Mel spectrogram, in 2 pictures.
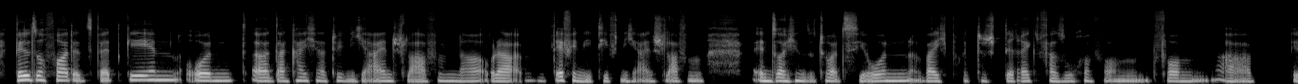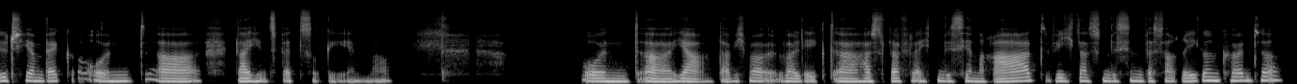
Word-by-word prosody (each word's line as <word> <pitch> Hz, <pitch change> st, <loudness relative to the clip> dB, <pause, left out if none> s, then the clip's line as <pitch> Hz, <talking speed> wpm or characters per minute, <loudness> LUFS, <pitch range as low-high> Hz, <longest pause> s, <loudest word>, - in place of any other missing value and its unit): will 200 Hz, +2 st, +9 dB
sofort 190 Hz, -2 st, +3 dB
ins 160 Hz, -, -1 dB
Bett 90 Hz, 0 st, -2 dB
gehen. 205 Hz, 0 st, +4 dB
Und, 170 Hz, -5 st, +3 dB, 0.2 s
äh, 155 Hz, 0 st, +3 dB
dann 155 Hz, 0 st, -2 dB
kann 175 Hz, 0 st, 0 dB
ich 165 Hz, +1 st, -4 dB
natürlich 145 Hz, -, -3 dB
nicht 75 Hz, -, -4 dB
einschlafen, 155 Hz, -, -1 dB
ne, 150 Hz, +1 st, -1 dB
oder 145 Hz, -1 st, +1 dB, 0.3 s
definitiv 155 Hz, -5 st, 0 dB
nicht 145 Hz, +1 st, -4 dB
einschlafen 130 Hz, -, -3 dB, 0.5 s
in 160 Hz, -2 st, +3 dB
solchen 160 Hz, 0 st, +2 dB
Situationen, 165 Hz, +2 st, 0 dB
weil 150 Hz, -1 st, +3 dB
ich 145 Hz, -, -10 dB
praktisch 155 Hz, -2 st, -6 dB
direkt 150 Hz, 0 st, -2 dB
versuche, 145 Hz, +2 st, -4 dB
vom 75 Hz, -, -4 dB
vom, 150 Hz, +4 st, -2 dB, 0.2 s
äh, 140 Hz, -1 st, -2 dB, 0.4 s
Bildschirm 165 Hz, -1 st, +2 dB
weg 155 Hz, +2 st, -1 dB
und, 150 Hz, -, 0 dB
äh, 140 Hz, -, +2 dB, 0.3 s
gleich 140 Hz, 0 st, +4 dB
ins 145 Hz, -2 st, -3 dB
Bett -, -, -5 dB
zu -, -, -5 dB
gehen, -, -, -7 dB
ne? -, -, -5 dB, 1.9 s
Und, 140 Hz, -4 st, +3 dB
äh, 135 Hz, -3 st, +4 dB
ja, 135 Hz, -1 st, +2 dB
da -, -, -4 dB
habe 135 Hz, -, -2 dB
ich 145 Hz, -, -6 dB
mal 150 Hz, -2 st, 0 dB
überlegt. 140 Hz, -2 st, -1 dB
Äh, -, -, -1 dB
hast 140 Hz, 0 st, +2 dB
du -, -, -23 dB
da 145 Hz, 0 st, +2 dB
vielleicht 140 Hz, 0 st, -4 dB
'n 160 Hz, -, +1 dB
bisschen 145 Hz, -1 st, -1 dB
Rat, 150 Hz, +8 st, +2 dB
wie 155 Hz, -2 st, 0 dB
ich 145 Hz, -, -5 dB
das 160 Hz, -2 st, -3 dB
'n 155 Hz, -, +1 dB
bisschen 150 Hz, +2 st, -1 dB
besser 150 Hz, -1 st, -3 dB
regeln 170 Hz, +4 st, +2 dB
könnte? 180 Hz, +2 st, +1 dB
150 Hz, 145 wpm, -25 LUFS, 140-165 Hz, 1.9 s, will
